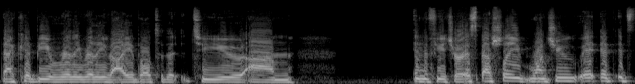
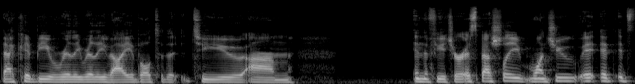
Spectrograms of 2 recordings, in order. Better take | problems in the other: second | distortion; heavy; 19% of the sound clipped

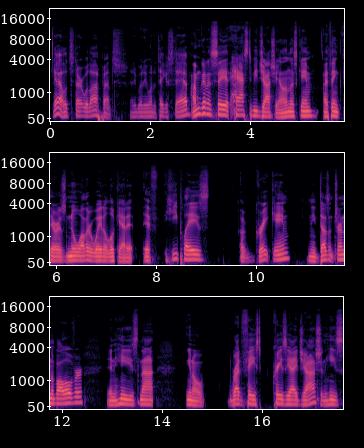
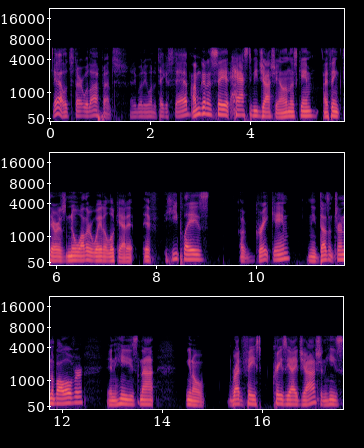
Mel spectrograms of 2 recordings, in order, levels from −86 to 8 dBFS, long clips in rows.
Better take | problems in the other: first | garbled, watery; slightly; nothing above 6 kHz

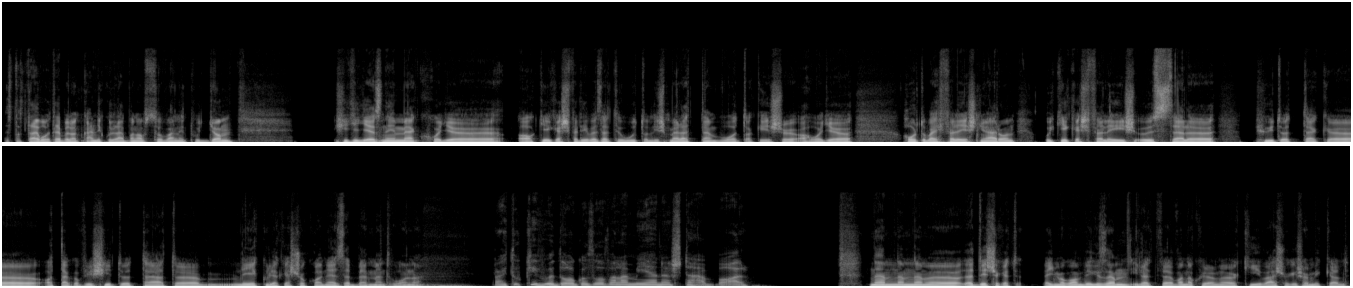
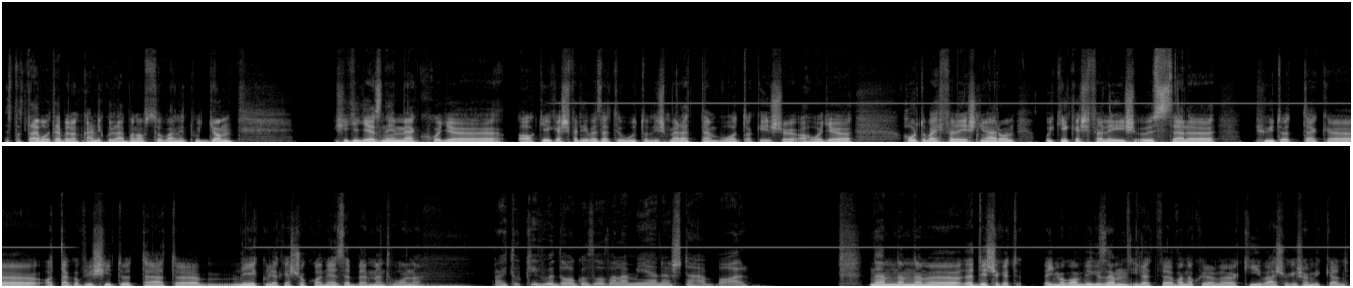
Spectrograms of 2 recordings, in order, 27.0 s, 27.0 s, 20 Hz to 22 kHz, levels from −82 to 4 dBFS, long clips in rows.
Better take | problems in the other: first | high-pitched whine; noticeable; from 5.5 to 14 s and from 16 s on; 6 kHz, 20 dB below the speech

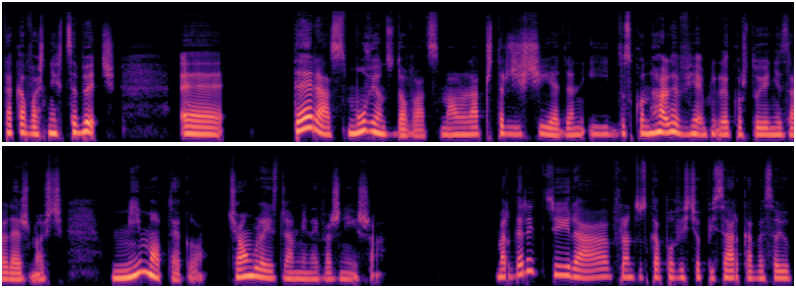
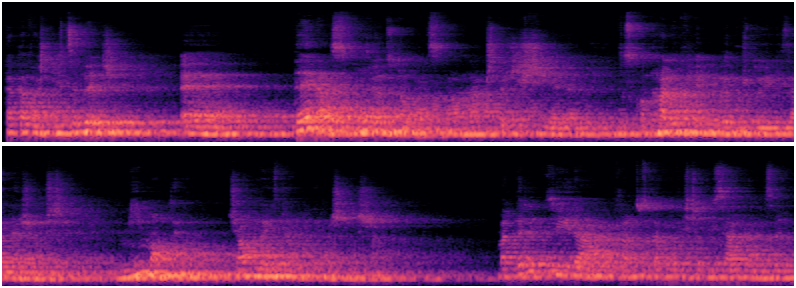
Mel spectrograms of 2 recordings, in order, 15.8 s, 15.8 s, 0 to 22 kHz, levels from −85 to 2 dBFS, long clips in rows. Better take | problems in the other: first | off-mic speech; far // room echo; strong; dies away in 3 s

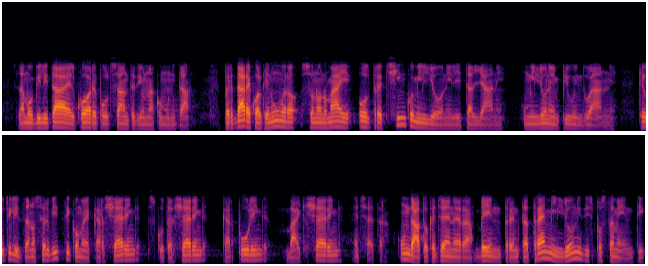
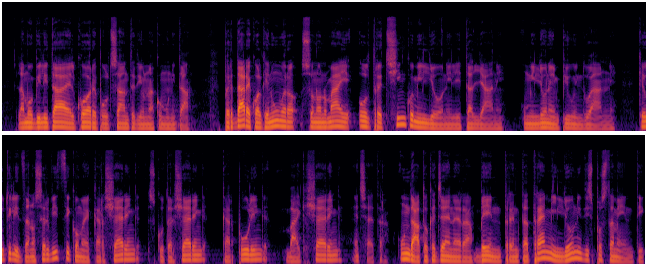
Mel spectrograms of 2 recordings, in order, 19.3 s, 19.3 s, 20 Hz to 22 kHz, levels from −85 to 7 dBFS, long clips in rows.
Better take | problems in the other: second | phone-call audio; nothing above 3.5 kHz

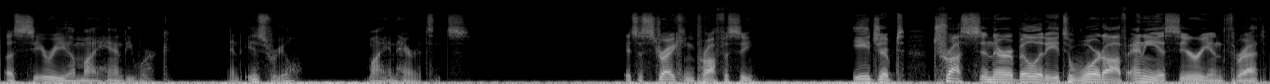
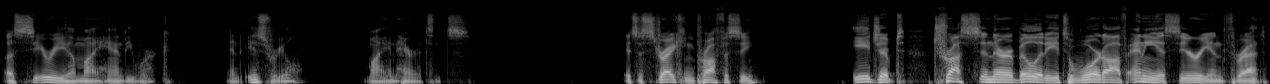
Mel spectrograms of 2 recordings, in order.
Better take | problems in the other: second | low rumble; faint; throughout; 25 dB below the speech

